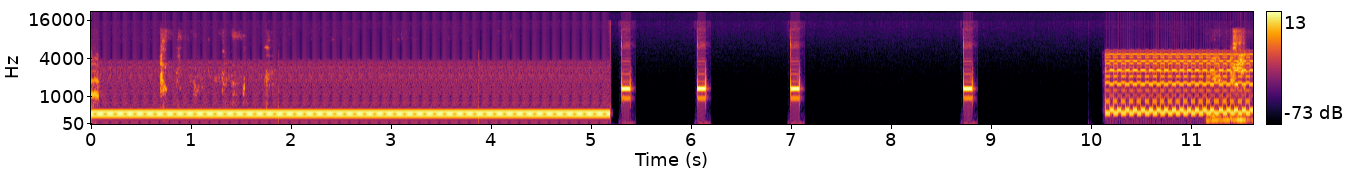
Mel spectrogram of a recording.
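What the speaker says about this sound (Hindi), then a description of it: "टेलीफोन नंबर बजने भी लगा" A steady dial tone gives way to four separate keypad beeps, then silence, before a loud telephone ringing tone starts at the end.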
